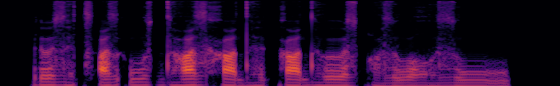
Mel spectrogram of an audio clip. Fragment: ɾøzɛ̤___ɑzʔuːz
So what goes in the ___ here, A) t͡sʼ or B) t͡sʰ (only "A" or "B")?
A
